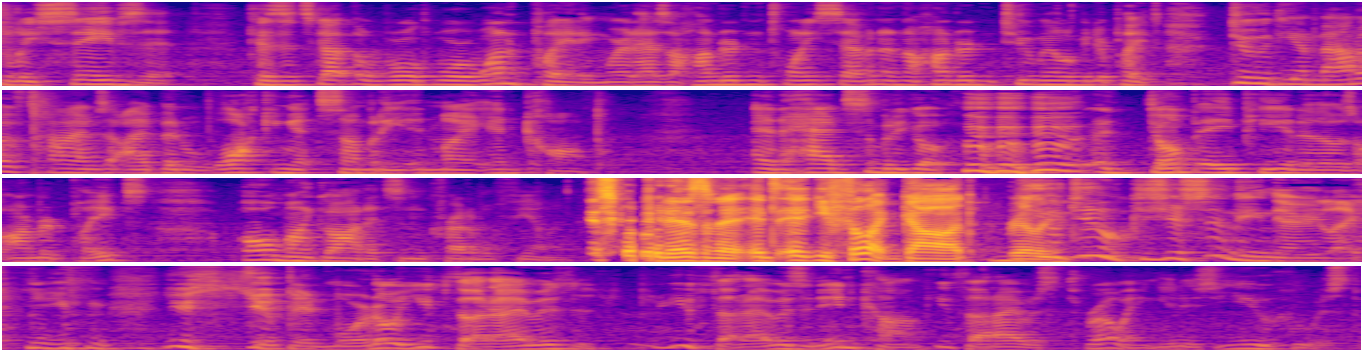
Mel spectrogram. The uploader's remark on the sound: the audio for this week is scuffed, during our test recording session, OBS used my default mic, and when I started recording for real, for some reason not known to man it swapped to my webcam, sorry about that.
